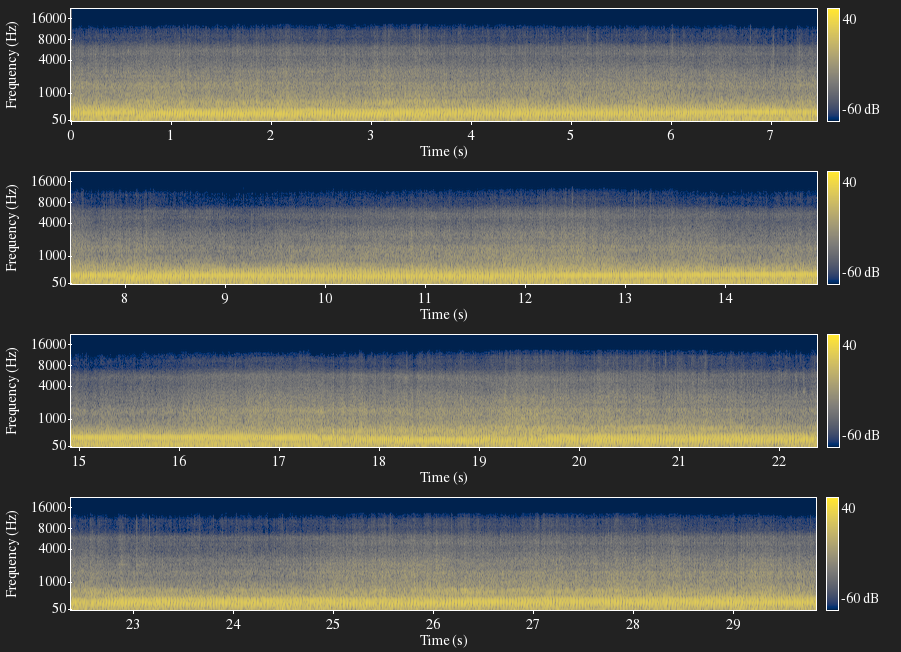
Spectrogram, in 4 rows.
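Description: Briggs & Stratton LO206 single-cylinder four-stroke kart engine heard close up at racing speed. Its note climbs steadily along the straights and drops as the kart slows for corners, once about eight seconds in and again, more deeply, around eighteen to nineteen seconds in, before climbing again.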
